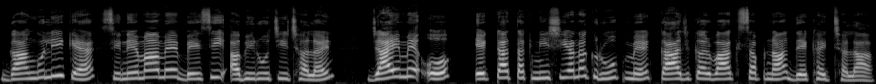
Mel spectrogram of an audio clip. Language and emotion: Maithili, neutral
